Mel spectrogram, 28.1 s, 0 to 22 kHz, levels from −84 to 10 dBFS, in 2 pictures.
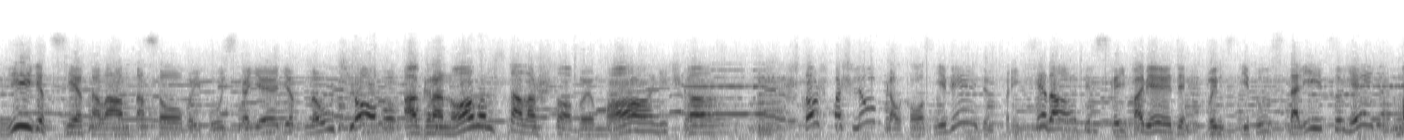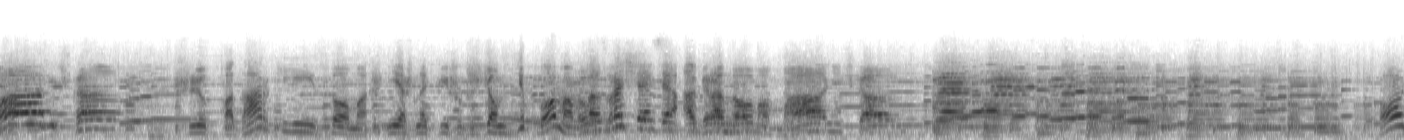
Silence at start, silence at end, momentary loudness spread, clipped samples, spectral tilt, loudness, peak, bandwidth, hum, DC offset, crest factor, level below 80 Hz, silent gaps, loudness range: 0 s; 0 s; 13 LU; under 0.1%; -6.5 dB/octave; -21 LUFS; -2 dBFS; 8.2 kHz; none; under 0.1%; 20 dB; -56 dBFS; none; 6 LU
